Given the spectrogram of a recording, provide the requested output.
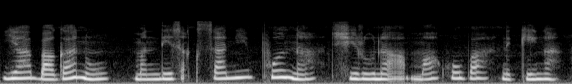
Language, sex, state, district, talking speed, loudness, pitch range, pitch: Garo, female, Meghalaya, West Garo Hills, 95 wpm, -13 LUFS, 245-280 Hz, 260 Hz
